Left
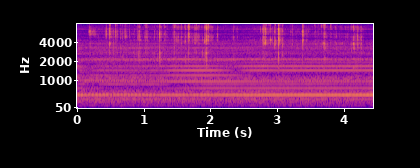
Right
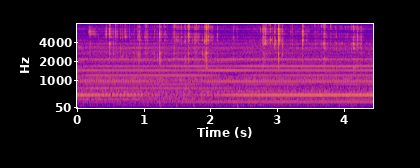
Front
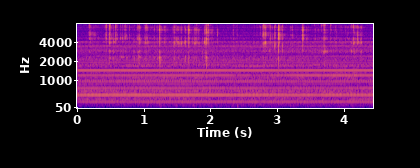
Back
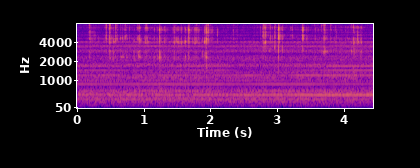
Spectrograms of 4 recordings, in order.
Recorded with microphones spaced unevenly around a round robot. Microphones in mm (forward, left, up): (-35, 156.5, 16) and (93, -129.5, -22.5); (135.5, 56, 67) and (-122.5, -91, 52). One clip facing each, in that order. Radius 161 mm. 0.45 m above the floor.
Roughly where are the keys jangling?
Ahead right.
